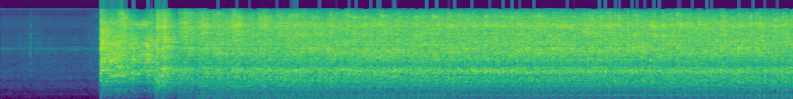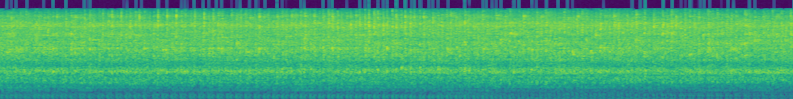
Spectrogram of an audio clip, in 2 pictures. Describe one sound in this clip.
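A motorcycle engine starts with a roar and idles with a steady, loud rumble.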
